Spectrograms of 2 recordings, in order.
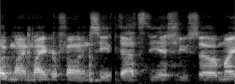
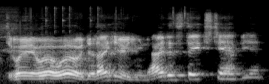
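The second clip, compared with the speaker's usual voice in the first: mock surprise; 5 semitones higher, 4 dB louder than usual. Mock surprise at wrong title.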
